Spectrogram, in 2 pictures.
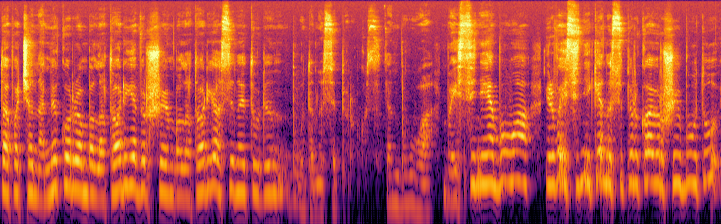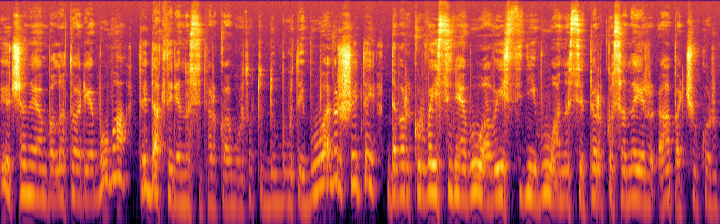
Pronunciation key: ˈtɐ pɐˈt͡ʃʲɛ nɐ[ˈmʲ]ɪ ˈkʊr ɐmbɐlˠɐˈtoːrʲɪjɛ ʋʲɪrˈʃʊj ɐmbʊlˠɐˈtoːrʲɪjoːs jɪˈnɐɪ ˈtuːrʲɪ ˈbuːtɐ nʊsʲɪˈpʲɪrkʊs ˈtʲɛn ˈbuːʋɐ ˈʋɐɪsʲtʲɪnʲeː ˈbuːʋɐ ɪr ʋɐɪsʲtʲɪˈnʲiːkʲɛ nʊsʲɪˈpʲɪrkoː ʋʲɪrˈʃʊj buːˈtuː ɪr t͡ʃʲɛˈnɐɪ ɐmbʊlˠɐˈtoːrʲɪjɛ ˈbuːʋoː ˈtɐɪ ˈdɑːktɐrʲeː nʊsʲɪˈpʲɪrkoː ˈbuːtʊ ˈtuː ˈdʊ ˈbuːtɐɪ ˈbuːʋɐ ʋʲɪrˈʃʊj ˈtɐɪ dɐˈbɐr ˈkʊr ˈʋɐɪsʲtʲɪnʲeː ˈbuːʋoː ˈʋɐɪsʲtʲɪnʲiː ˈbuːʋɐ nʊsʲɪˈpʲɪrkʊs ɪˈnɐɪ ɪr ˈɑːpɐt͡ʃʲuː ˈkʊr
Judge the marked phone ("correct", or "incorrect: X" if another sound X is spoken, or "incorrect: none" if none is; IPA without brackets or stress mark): correct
